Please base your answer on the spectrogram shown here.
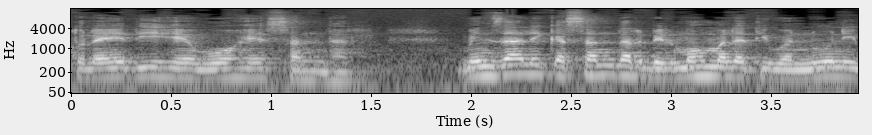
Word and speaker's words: سندر: سندر کا تلفظ فرماتے ہیں کہ سندر سین محملہ یعنی بغیر نقطوں والے سین کے ساتھ ہے، اس کے بعد نون ہے، اور یہ جعفر کے وزن پر ہے.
